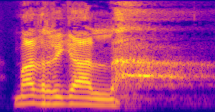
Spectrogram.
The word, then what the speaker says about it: Madrigal: Which one do you say? Madrigal. Really? Yeah. That's how you'd say it? Like if I said, what's your name? You'd say Madrigal.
